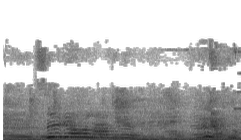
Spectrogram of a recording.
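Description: A high-pitched voice talking, its pitch sliding up and down, from about half a second in until shortly after the middle.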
